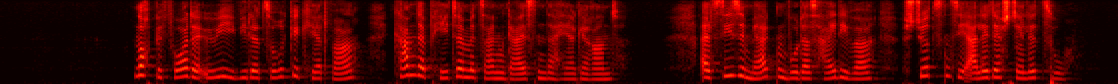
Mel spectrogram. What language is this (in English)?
German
